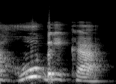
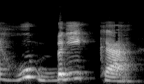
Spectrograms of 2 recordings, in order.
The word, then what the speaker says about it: rubrica: A palavra rúbrica, ela não existe em hipótese alguma. tá? Ela não tem acento. A palavra certa é rubrica, paroxítona e sem acento.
